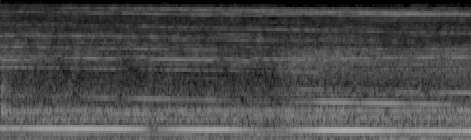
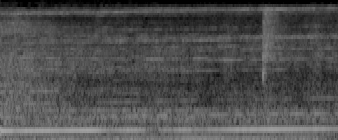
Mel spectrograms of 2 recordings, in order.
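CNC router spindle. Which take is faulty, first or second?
first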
